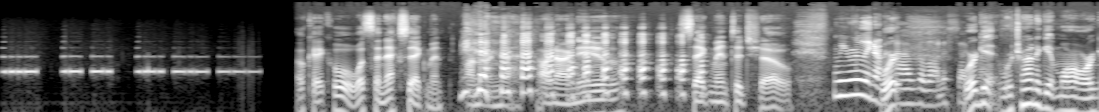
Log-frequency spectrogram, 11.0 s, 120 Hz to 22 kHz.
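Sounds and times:
news wire sound effect of rapid electronic beeps: 0:00.0 - 0:02.6
speech: 0:03.0 - 0:10.9
laughter: 0:04.6 - 0:07.6, 0:08.8 - 0:09.9.

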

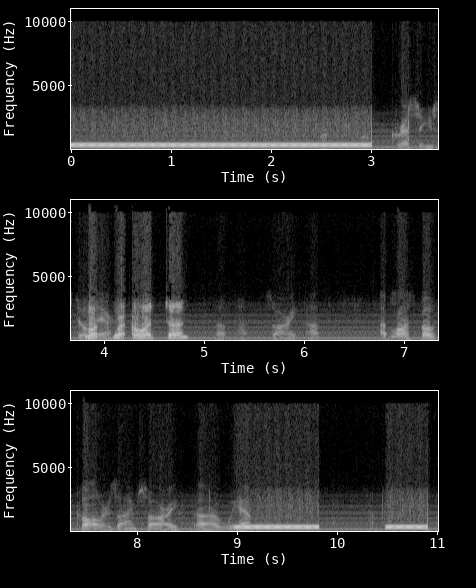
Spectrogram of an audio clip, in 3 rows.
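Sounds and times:
disconnected phone line beeps after an electrical surge: 0:00.0 - 0:03.0, 0:09.0 - 0:09.8, 0:10.5 - 0:11.0
faint hum: 0:00.0 - 0:11.0
speech: 0:03.5 - 0:09.6.

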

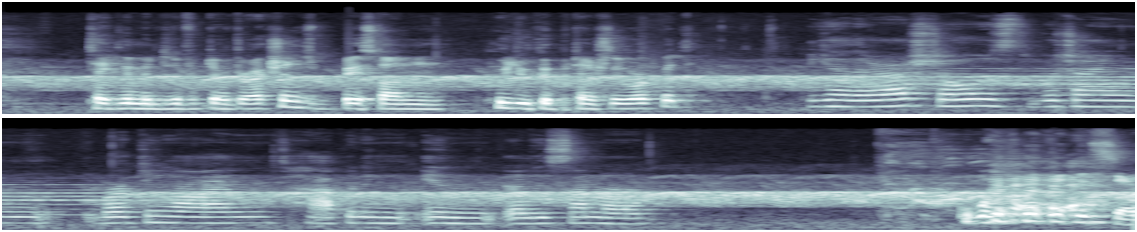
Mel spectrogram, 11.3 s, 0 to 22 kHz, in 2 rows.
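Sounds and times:
emergency vehicle siren wailing as it passes outside: 0:00.0 - 0:11.3
speech: 0:00.4 - 0:09.0, 0:10.0 - 0:11.3
laughter: 0:10.0 - 0:11.3.

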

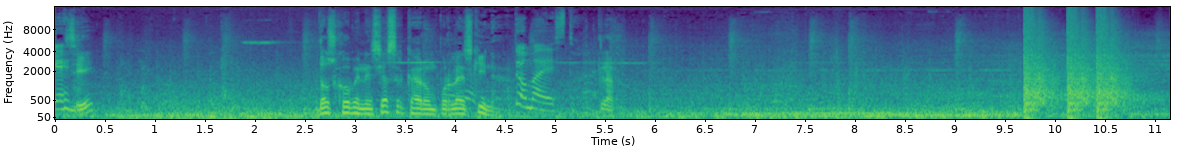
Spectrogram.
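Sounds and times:
speech: 0:00.0 - 0:00.6, 0:02.6 - 0:05.8
low rumble of street traffic: 0:00.0 - 0:11.1
gunshots fired on a neighbourhood street: 0:09.7 - 0:10.9.

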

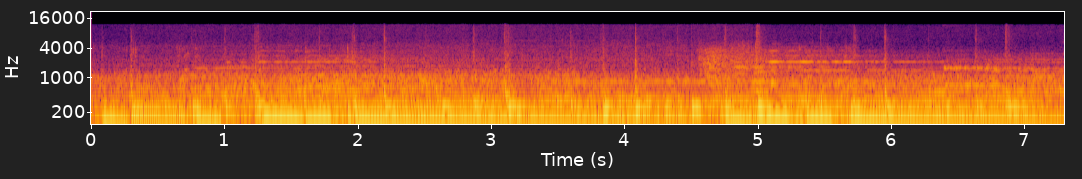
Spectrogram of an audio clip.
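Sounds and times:
low mechanical drone with pulsing hum from remotely operated underwater vehicle launch: 0:00.0 - 0:07.2.

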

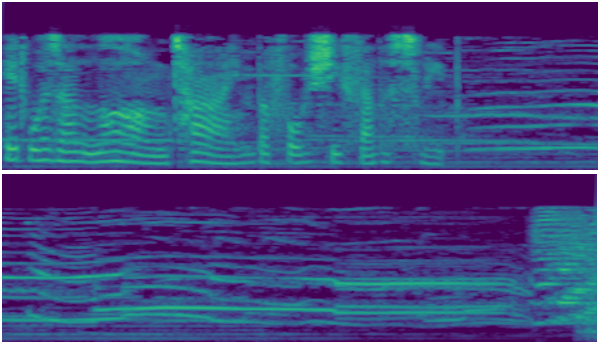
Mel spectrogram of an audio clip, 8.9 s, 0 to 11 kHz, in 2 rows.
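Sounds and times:
speech: 0:00.0 - 0:03.5
wolf pack howling in chorus: 0:01.9 - 0:08.8.

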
